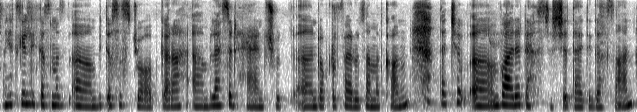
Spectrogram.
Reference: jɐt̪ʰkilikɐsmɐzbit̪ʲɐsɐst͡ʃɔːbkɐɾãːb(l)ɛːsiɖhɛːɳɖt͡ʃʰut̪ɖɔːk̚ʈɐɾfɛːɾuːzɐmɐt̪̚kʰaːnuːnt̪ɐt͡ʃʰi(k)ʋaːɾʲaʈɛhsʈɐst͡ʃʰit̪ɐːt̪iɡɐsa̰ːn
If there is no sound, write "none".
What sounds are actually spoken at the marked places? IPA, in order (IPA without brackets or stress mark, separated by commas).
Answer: l, none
